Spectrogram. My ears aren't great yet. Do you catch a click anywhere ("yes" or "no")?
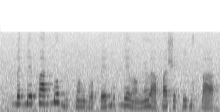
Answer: no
